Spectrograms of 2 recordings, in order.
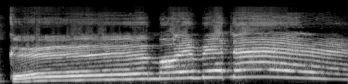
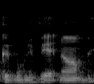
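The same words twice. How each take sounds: First: It is shouted loudly and drawn out. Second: It is said at normal volume and pace.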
